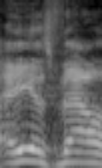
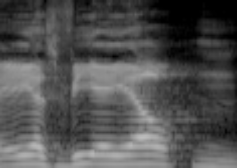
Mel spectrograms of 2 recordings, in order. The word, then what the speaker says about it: AS Val: already back the asl as val is out guys i don't know how you say it the asval no it's as val i haven't used that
